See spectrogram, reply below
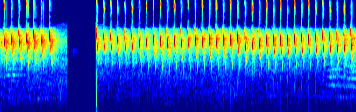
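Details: Bar-winged prinia in ciblek kristal style, taken from a master training recording. Rapid, regular, piercing high chirps run on, broken by a short silent gap after about one second, then resume at the same quick pace.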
